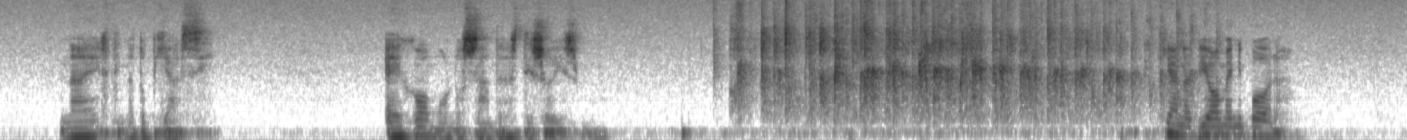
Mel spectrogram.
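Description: A woman speaks into a microphone, her voice carried over loudspeakers.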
